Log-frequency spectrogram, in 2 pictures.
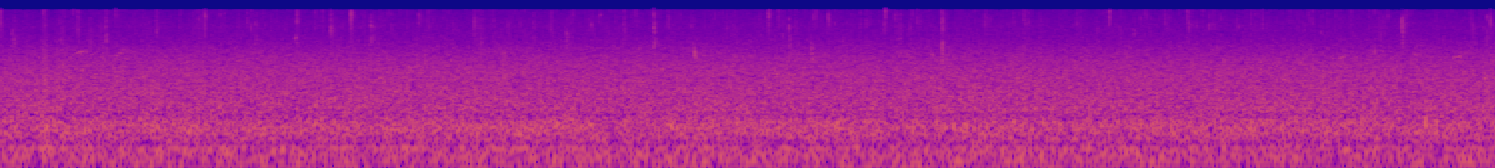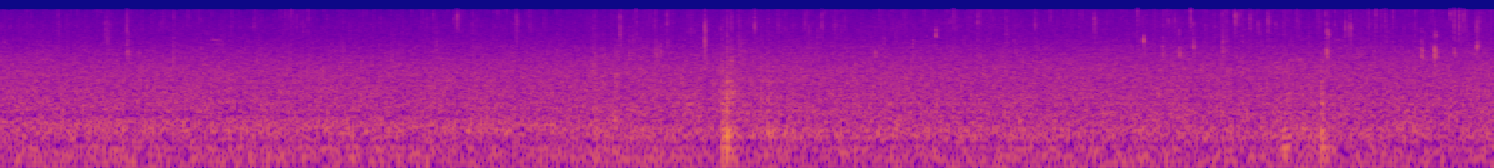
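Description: Steady rain falling and pattering on surfaces, with scattered drip ticks and one sharp knock a little over two-thirds through.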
